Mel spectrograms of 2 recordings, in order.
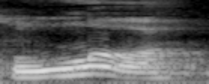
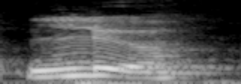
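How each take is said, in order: First: L said hard and dark, "luh"; the mistaken unsoftened L sound. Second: L said palatalised, "lyuh"; drawn-out softened L sound; soft L. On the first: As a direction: demonstrate L with no softening. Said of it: "Instead of L, you say L". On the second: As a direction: demonstrate L softened, tongue to the palate. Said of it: "you say L". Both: Shown as a demonstration.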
